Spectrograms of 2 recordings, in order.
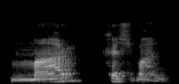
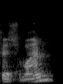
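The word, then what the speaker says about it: חשוון: Dos cosas tenemos que saber del mes de Heshvan, o se llama en términos askenazí, Mar Heshvan. En términos generales es Heshvan, solo que los askenazís pronuncian mucho Mar Heshvan.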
